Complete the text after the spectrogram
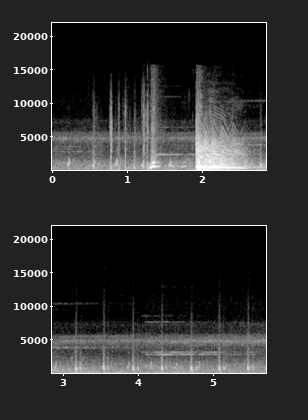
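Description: Small footsteps patter quickly and evenly.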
